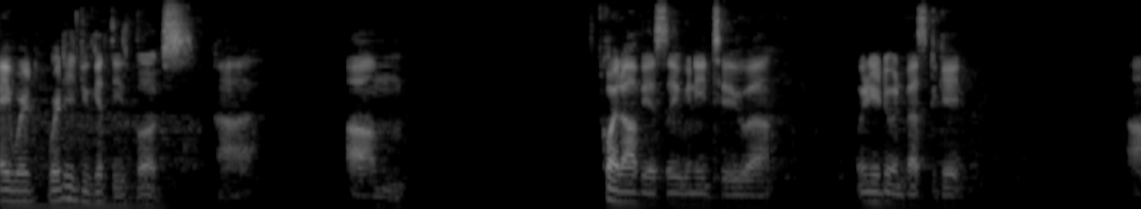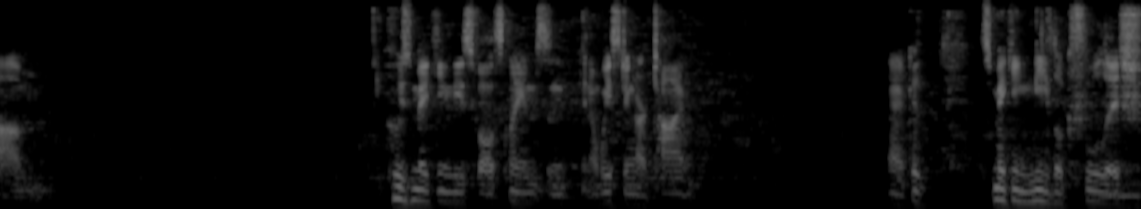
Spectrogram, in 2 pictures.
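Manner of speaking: low, hushed stage whisper aside. A game narrator voices a character half-whispering to one of his lieutenants. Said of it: "he kind of whispers".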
